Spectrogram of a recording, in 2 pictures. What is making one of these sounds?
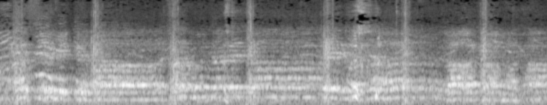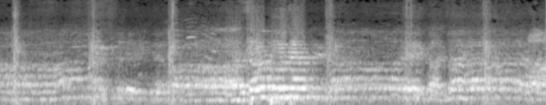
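A crowd beats their chests in a slow, steady rhythm.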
